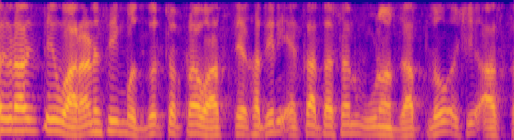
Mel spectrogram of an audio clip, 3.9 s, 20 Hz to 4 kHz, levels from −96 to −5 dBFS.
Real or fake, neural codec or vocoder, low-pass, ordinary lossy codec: fake; codec, 24 kHz, 6 kbps, HILCodec; 3.6 kHz; none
